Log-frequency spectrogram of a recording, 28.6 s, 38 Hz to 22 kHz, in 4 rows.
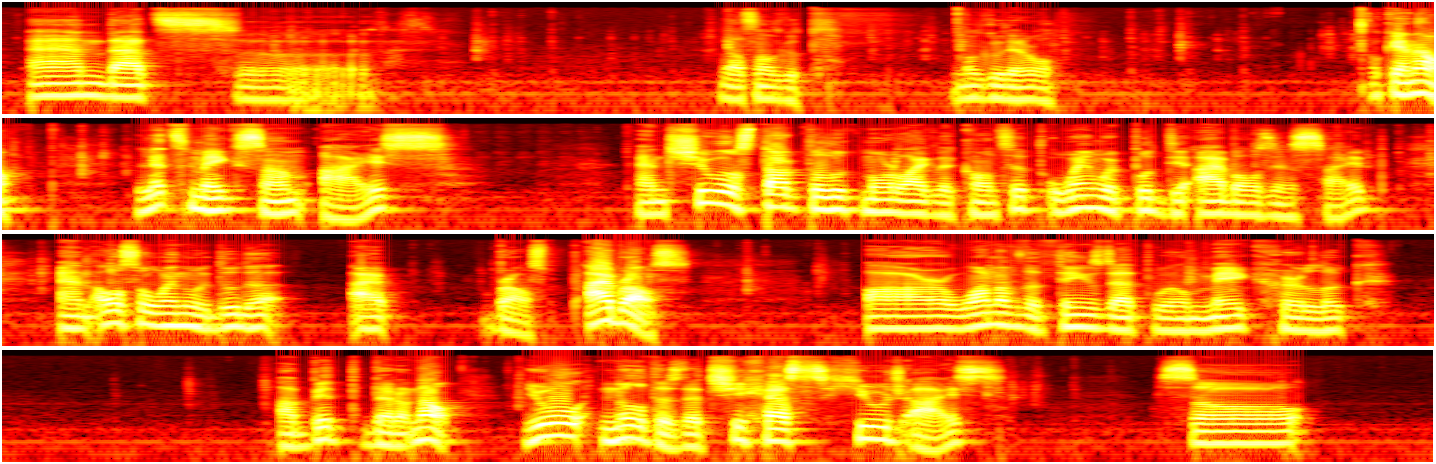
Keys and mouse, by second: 0.4-1.4 ctrl+right drag, 1.4 alt+shift+middle click, 1.7 middle click, 2.3 ctrl+alt+middle click, 2.6 alt+middle click, 3.2 alt+shift+middle click, 3.5 ctrl+alt+middle click, 3.9 middle click, 4.3 alt+shift+middle click, 4.7 ctrl+alt+middle click, 5.1 middle click, 5.5 alt+shift+middle click, 5.8 ctrl+alt+middle click, 6.0 middle click, 6.5 alt+q, 6.8 ctrl+middle click, 7.1 shift+middle click, 7.5 1, 7.9 ctrl+alt+middle click, 10.1-13.5 ctrl+drag, 13.5 shift+middle click, 13.7 ctrl+middle click, 14.3 ctrl+Tab, 14.7 shift+a, 16.6 ctrl+middle click, 16.9 alt+middle click, 17.1 Tab, 17.4 ctrl+alt+middle click, 18.2 s, 18.8 click, 19.0 g, 19.6 middle click, 19.9 alt+shift+middle click, 20.1 ctrl+middle click, 22.6 g, 23.2 middle click, 26.0 ctrl+alt+middle click, 26.3 ctrl+middle click, 26.6 middle click, 27.6 g.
